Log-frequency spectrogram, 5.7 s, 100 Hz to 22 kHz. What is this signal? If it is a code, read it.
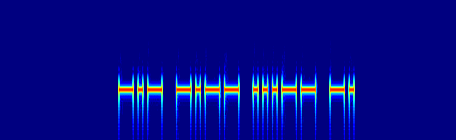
Morse code, heard as a keyed tone, about 21 wpm, 700 Hz. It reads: KY3N
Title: USA Call Signs - 4 Characters - 20wpm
